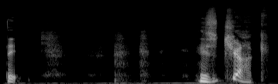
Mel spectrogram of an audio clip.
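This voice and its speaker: A man's voice: very slow, pushed and bright, no echo, clean studio sound. A man voicing a terrified, meek young male servant in an audiobook, stammering and whimpering.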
